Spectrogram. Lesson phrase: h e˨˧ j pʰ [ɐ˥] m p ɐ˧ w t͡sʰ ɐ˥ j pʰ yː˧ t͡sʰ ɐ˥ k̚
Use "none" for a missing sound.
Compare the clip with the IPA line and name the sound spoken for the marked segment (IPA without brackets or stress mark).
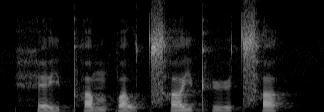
ɐ˧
